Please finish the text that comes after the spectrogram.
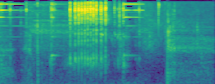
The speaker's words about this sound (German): Dann ja. würde ich nämlich mal die, den Wecker hier aufziehen.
